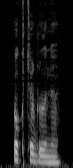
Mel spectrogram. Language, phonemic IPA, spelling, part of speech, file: French, /ɔk.to.ɡon/, octogone, noun, LL-Q150 (fra)-octogone.wav
- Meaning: octagon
